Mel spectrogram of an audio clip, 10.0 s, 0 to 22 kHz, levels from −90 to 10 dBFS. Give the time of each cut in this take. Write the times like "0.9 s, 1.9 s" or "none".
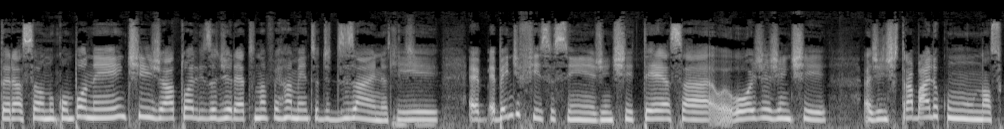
3.9 s

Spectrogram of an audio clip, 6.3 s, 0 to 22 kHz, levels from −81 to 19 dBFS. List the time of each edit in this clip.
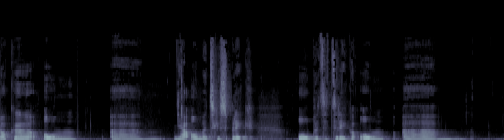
1.3 s

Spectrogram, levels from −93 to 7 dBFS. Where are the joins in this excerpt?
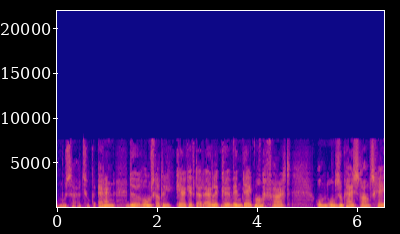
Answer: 1.4 s, 4.1 s

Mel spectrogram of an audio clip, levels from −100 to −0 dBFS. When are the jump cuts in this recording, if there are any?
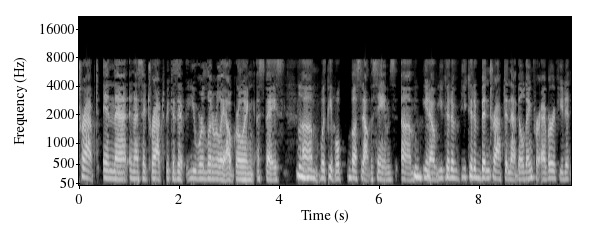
none

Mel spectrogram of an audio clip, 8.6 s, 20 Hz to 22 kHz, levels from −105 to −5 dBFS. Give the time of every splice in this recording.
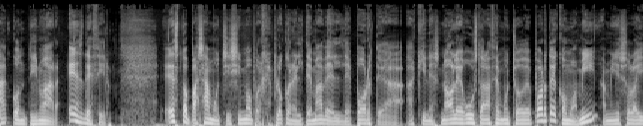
none

